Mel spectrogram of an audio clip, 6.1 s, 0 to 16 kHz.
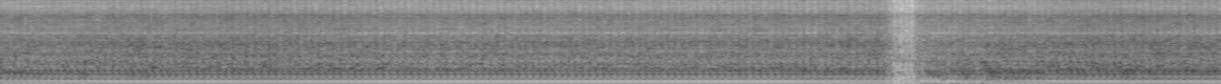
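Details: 2005 Honda CRF150F after valve adjustment and carburetor tune-up fixing a no-start and high idle: steady, even low thump at idle with one quick blip, then settles back smooth; running properly.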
